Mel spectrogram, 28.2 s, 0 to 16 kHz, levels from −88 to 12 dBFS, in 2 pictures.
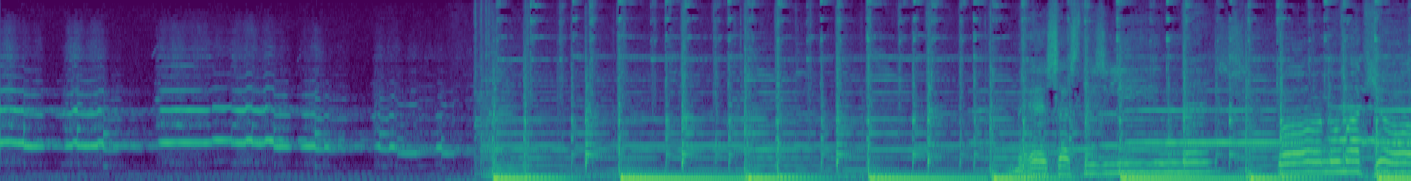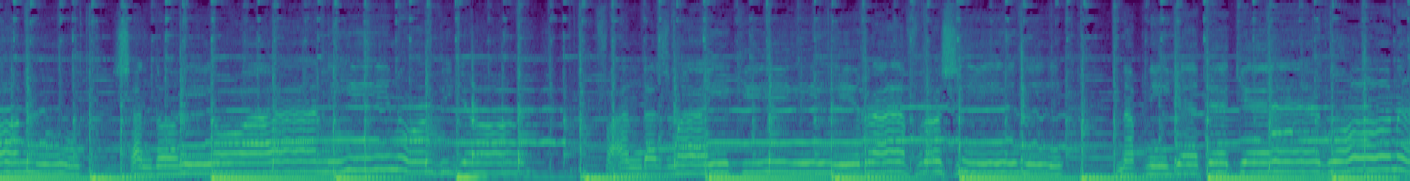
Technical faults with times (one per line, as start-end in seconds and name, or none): none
